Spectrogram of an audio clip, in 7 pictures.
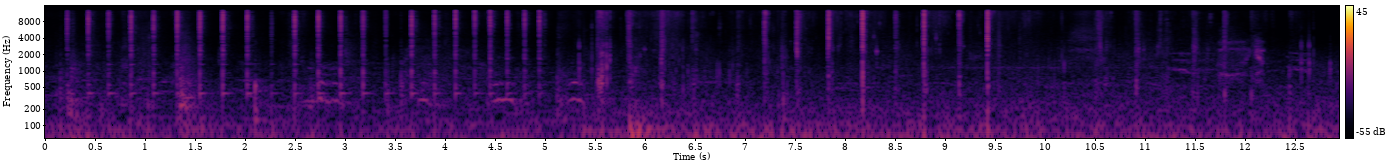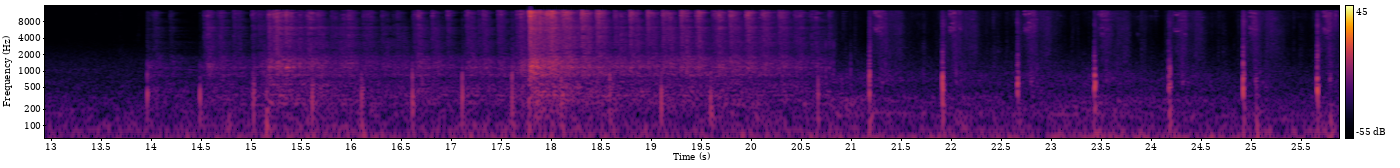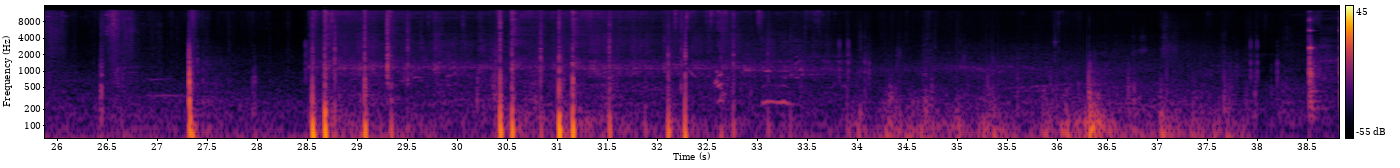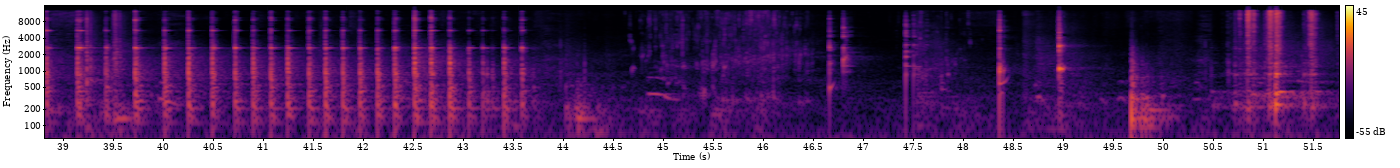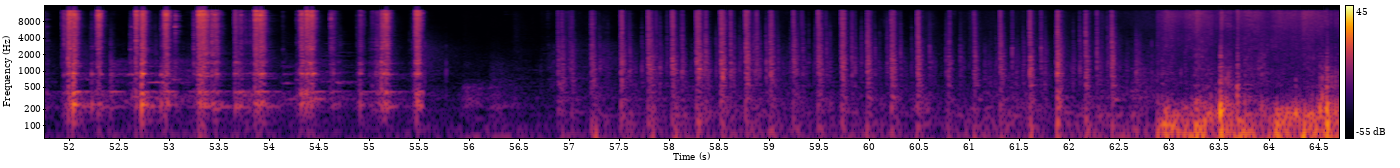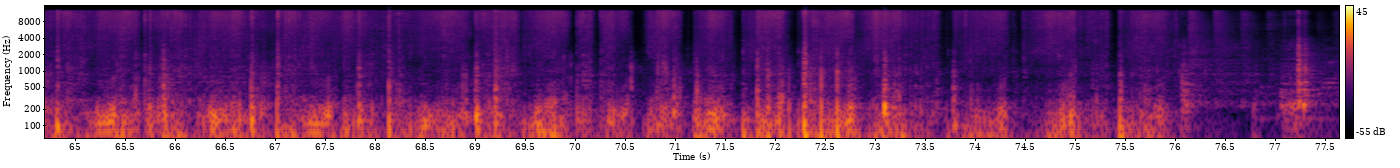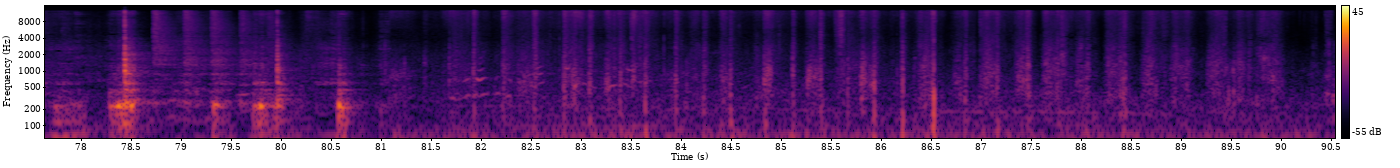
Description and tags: luisa and Johanna
ball, metal, taping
